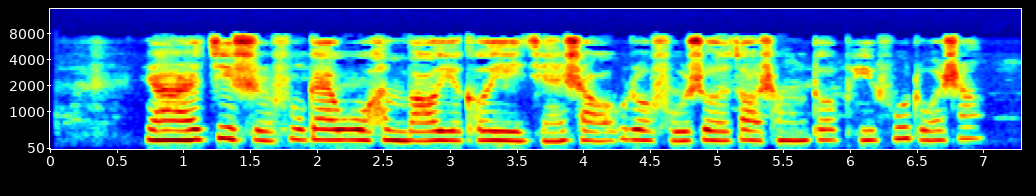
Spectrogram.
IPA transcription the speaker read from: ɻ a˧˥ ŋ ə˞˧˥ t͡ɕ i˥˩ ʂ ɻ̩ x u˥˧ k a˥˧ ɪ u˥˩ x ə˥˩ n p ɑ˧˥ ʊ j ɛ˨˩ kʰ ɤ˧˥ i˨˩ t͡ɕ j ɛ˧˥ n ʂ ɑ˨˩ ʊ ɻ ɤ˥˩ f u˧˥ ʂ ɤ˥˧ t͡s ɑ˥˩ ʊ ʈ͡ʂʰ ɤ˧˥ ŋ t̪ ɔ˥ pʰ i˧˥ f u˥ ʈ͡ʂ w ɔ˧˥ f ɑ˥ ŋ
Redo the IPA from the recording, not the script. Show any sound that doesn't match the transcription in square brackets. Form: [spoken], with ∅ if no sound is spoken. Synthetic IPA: ɻ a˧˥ [n] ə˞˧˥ t͡ɕ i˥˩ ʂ ɻ̩ [f] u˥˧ k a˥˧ ɪ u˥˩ x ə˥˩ n p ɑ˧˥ ʊ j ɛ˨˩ kʰ ɤ˧˥ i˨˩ t͡ɕ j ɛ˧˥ n ʂ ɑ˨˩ ʊ ɻ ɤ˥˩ f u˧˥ ʂ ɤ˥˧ t͡s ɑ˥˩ ʊ ʈ͡ʂʰ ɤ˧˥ ŋ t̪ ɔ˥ pʰ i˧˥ f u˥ ʈ͡ʂ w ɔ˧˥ [ʂ] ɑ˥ ŋ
